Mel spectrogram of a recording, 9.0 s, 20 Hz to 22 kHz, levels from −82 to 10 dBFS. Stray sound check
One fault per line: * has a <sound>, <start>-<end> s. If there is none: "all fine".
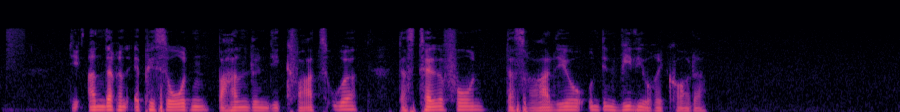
all fine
